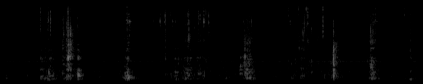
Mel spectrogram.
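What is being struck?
Lump of bubbly slime stabbed with a plastic fork.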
